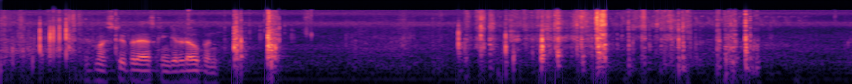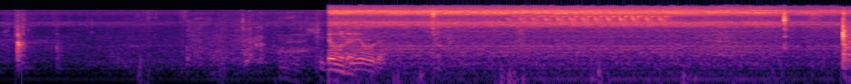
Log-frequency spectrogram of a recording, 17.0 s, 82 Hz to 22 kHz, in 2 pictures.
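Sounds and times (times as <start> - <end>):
faint insect hum: 0.0 - 17.0.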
